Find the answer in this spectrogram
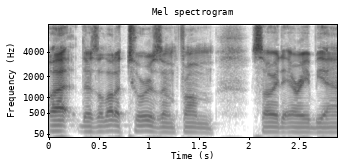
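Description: At a moderate pace, the voice stays monotone and flat, on a very clean recording with a silent background. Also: man. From Jordan. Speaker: podcast guest. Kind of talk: casual interview.

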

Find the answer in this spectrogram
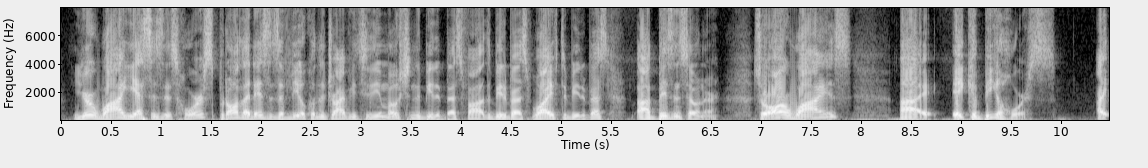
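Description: Very clean recording with a silent background: a man's fairly high voice swinging very widely in pitch. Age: 30s. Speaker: motivational speaker and coach. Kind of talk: casual interview chat.

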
